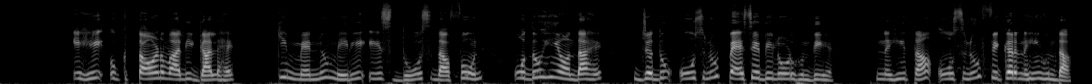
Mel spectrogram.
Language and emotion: Punjabi, disgusted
